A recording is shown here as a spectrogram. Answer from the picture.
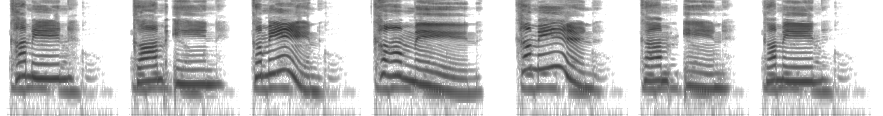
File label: teenage girl saying come in pack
